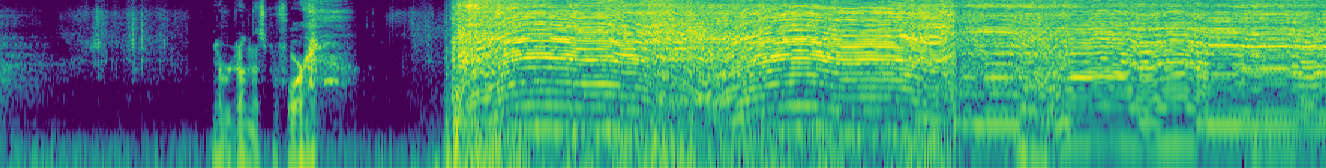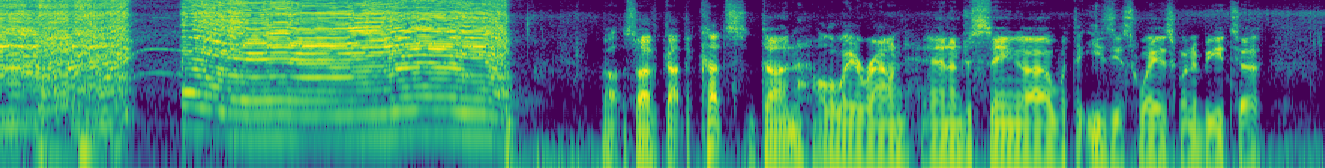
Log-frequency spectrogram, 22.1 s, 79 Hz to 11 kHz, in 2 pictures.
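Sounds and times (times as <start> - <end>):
die grinder cutting sheet metal: 3.7 - 15.4.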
